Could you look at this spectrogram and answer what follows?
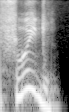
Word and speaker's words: fluido: for o particípio se for um substantivo a pronúncia dessa palavra é fluido Mas se eu falar assim né a aula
